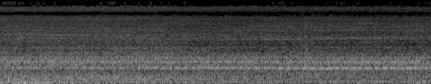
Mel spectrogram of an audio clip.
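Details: 2001–02 Acura MDX after replacing the serpentine and power steering belts to cure a squeal: steady, even idle hum with a faint constant tone and no squeal or chirp; belts run quiet and healthy.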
